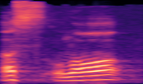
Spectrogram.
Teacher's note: را پر کھڑا زبر ہے، را کو پر کر کے پڑھا جائے گا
